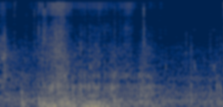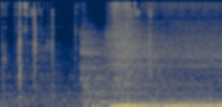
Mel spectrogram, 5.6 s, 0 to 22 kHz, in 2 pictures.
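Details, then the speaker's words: 1968 Oldsmobile 442 convertible, 455 V8 (365 hp per previous owner), Turbo Hydramatic 400 automatic, odometer 33,266: V8 catches at once and settles into a deep, steady, even idle; fires right up every time, healthy start. "Nice running car. Every time I've started, it fires right up."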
